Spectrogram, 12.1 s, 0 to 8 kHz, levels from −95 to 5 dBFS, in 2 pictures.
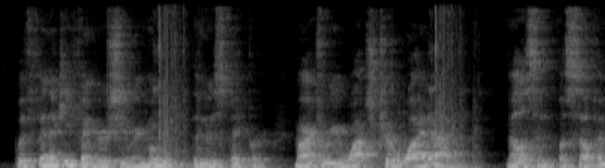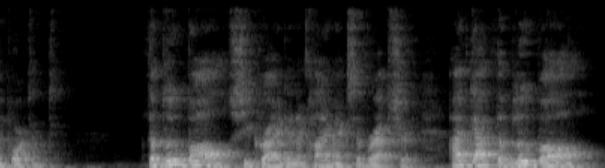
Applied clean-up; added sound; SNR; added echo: none; Slam; 19 dB; reverberation time 0.6 s.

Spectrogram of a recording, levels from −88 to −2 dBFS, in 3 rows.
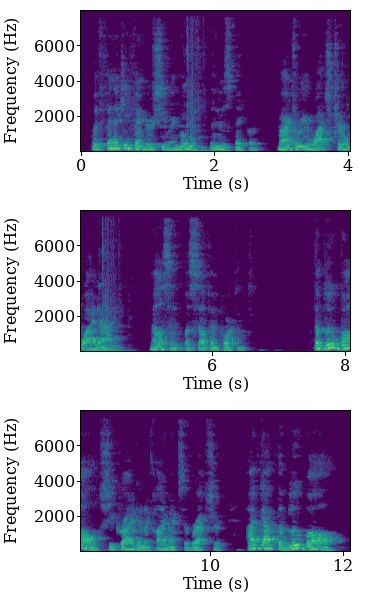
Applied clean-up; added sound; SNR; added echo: classical method WPE with log-MMSE.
